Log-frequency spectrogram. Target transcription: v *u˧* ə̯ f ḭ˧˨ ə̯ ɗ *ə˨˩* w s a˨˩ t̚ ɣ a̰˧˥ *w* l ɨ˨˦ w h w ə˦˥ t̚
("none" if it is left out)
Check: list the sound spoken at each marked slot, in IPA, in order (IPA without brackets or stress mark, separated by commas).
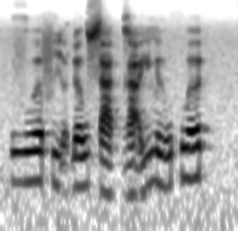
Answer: u˧, ə˧, j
